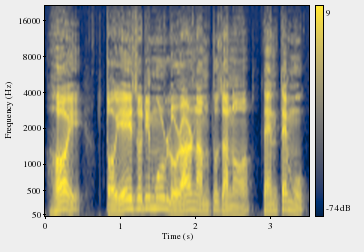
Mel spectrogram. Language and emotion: Assamese, neutral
